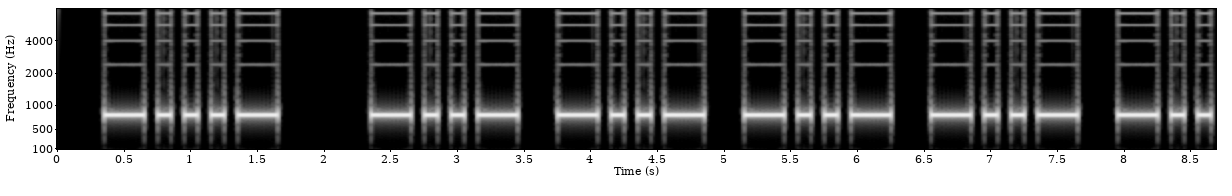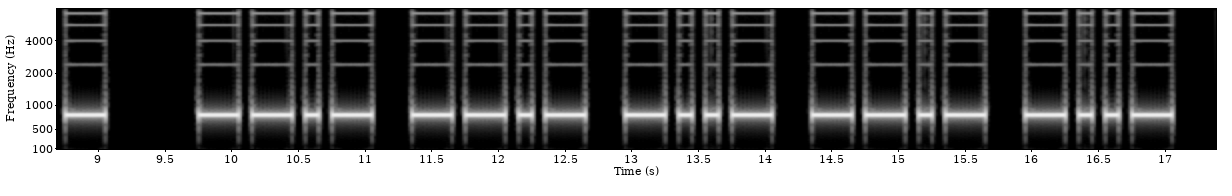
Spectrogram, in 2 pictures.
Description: Morse code, heard as a keyed tone, about 12 wpm, 800 Hz. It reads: <BT> XXXXX QQXQX
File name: taviro tanulas / cw 69 16 10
